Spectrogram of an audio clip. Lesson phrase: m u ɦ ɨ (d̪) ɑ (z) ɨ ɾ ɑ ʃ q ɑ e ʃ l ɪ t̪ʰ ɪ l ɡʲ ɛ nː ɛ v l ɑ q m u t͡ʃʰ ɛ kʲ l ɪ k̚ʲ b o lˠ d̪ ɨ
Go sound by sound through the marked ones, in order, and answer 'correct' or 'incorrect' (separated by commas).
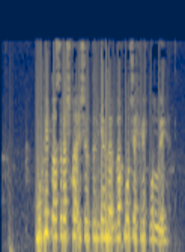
incorrect, incorrect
